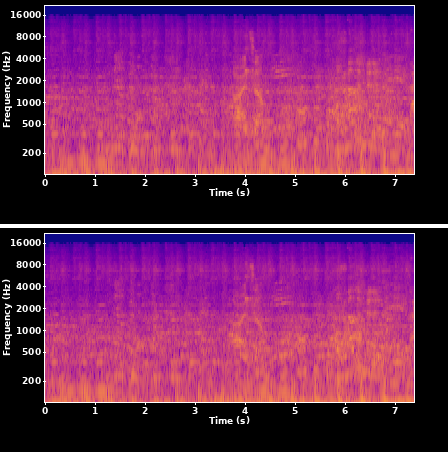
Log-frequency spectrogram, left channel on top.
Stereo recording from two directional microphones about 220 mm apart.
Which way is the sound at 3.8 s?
5° right (ahead or behind).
